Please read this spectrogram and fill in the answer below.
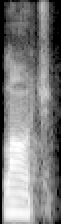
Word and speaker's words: launch: E outra coisa é com essa palavrinha sublinhado launch. Launch. Isso daqui não é para você confundir com lunch.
